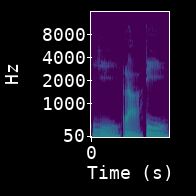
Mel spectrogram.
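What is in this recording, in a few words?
"yirati", concatenated syllables; Affixing experiment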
